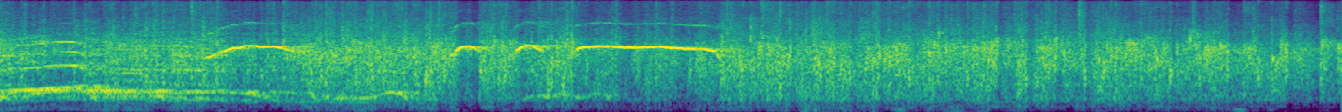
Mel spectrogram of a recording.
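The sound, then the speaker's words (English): Enthusiastic audience applause from a North Carolina crowd at a live stop on a developer-technology road trip. Loud, steady clapping carries a few shrill whistles and eases slightly toward the end. “I love an excited audience. And we love North Carolina. Give yourselves a big hand.”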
